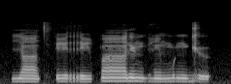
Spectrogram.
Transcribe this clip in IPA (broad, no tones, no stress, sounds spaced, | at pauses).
j ã t͡sʼ i r i p ãː ɾʲ ə̃ ŋ ɦ ĩ m ɯ ŋ ɡʲ ɯ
